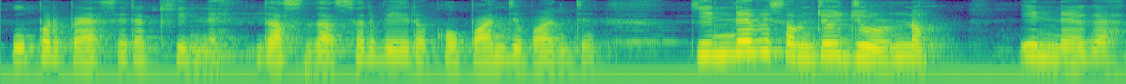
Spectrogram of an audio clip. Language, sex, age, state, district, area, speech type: Dogri, female, 30-45, Jammu and Kashmir, Samba, rural, spontaneous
